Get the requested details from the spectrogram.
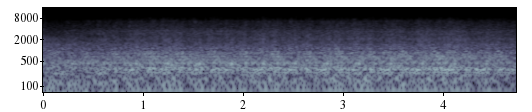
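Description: A British Rail Class 47 (Brush Type 4) diesel-electric locomotive, developed in the 1960s by Brush Traction and named VE Day's 75th anniversary, runs steadily at a station, a loud continuous rumble with a faint pulsing throb underneath and a broad hiss on top, with no voices.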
